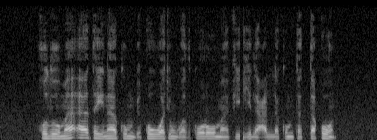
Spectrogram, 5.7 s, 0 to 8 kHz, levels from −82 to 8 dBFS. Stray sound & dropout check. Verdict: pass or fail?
fail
